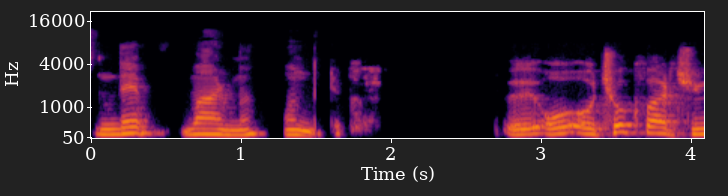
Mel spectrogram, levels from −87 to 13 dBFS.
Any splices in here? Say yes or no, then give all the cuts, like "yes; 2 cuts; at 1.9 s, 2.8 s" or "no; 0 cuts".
yes; 1 cut; at 1.5 s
